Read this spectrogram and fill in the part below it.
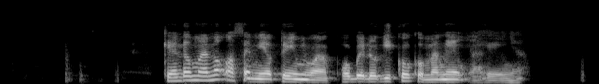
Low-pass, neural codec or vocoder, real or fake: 7.2 kHz; codec, 44.1 kHz, 2.6 kbps, DAC; fake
